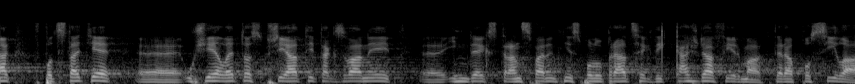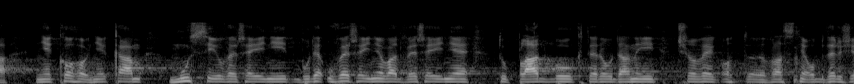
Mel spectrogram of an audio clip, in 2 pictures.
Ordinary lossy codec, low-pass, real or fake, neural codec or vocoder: AAC, 48 kbps; 7.2 kHz; real; none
